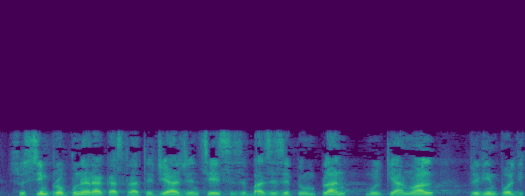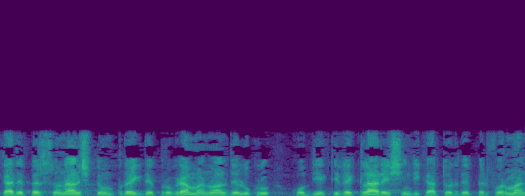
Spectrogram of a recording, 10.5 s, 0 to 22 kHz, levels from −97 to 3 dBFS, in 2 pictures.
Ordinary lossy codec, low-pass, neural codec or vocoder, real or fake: none; 7.2 kHz; none; real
